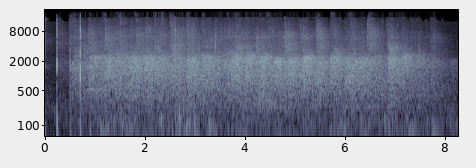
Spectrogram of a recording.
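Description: Audience at a college honor society induction ceremony applauding a keynote speaker, a sustained wash of clapping that starts after a few sharp claps, holds steady and fades near the end.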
